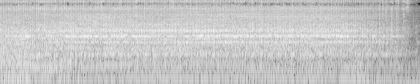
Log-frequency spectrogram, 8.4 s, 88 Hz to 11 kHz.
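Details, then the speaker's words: 1987 Polaris Trailboss 250 4x4 ATV, bought non-running, run briefly with the drive belt unhooked: harsh, uneven two-stroke rattle at a fast, unsteady beat that then drops off; it runs but rough, cause unclear. "it's really bad to run those without the belt so i'm not going to run it long but it was running doesn't sound amazing if i'm being honest"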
